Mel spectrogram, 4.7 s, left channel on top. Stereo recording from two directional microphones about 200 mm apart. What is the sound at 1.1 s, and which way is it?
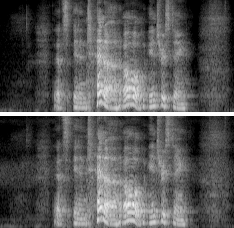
Speech, 55° left (ahead or behind).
